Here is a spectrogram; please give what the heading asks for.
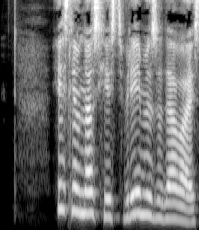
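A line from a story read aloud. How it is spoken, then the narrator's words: Calm. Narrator (Russian): спокойно сказал Миша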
